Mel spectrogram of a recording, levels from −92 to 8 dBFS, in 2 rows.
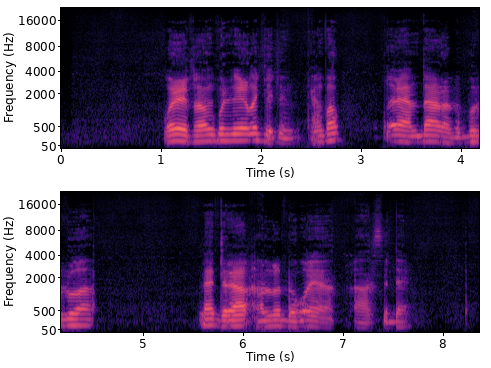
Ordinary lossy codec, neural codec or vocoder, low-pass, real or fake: none; codec, 44.1 kHz, 1.7 kbps, Pupu-Codec; none; fake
